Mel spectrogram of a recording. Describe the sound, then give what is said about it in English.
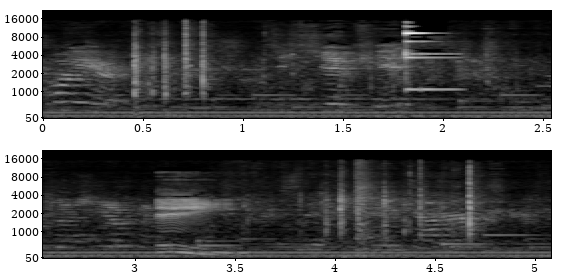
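Keys clack sharply on a computer keyboard in quick, uneven bursts, struck hard. A voice speaks briefly over a steady low hum. “You're gonna break the keyboard.”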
